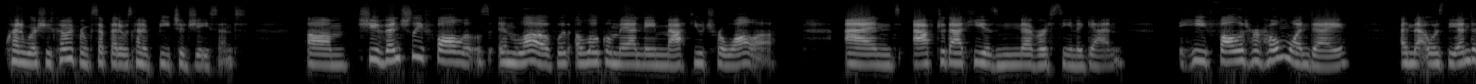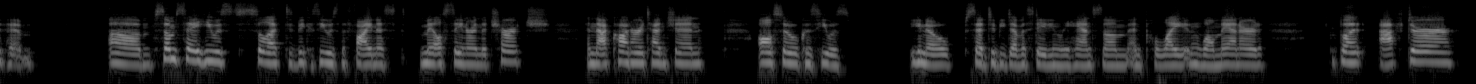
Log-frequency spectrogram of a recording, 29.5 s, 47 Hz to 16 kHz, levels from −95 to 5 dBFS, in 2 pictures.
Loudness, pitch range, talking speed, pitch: -48 LUFS, 185-220 Hz, 175 wpm, 200 Hz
